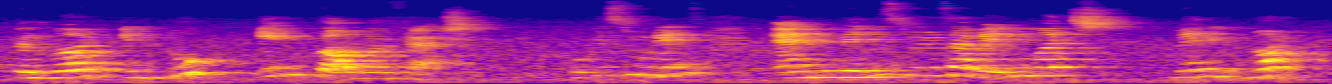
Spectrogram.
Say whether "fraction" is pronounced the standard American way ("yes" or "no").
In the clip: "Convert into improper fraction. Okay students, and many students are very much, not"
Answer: no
